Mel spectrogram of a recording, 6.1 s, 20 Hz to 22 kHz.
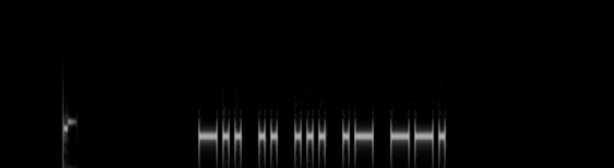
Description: Morse code, heard as a keyed tone, about 20 wpm, 700 Hz. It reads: DISAG
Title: Build A Word - 5 Letters At A Time - 12-Letter Words - 20wpm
